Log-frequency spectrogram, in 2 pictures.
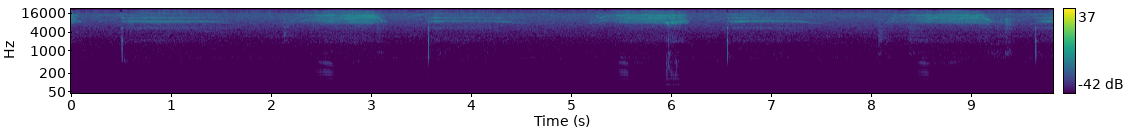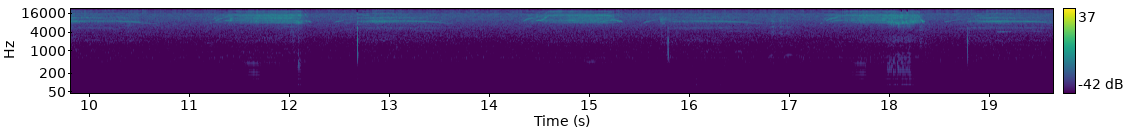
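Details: Sleeping rescued cat Taro, estimated 10 to 14 years old, taken in October 2024, nearly toothless from periodontal disease and long outdoor life, breathing and snoring very roughly; harsh breathy snores recur about every three seconds with faint nasal squeaks.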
